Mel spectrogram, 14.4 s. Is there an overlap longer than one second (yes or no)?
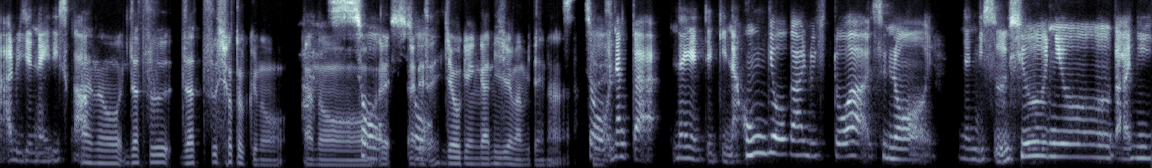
yes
